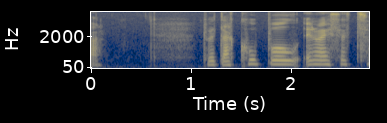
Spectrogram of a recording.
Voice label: "cwbl", Welsh

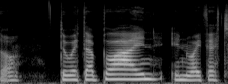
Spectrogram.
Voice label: "blaen", welsh

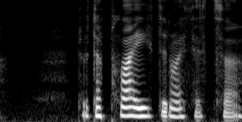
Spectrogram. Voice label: "plaid", Welsh

